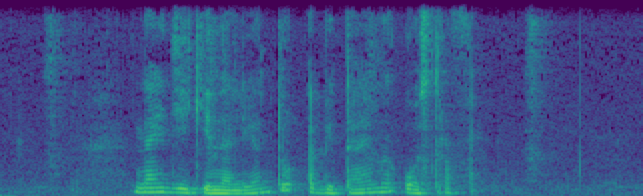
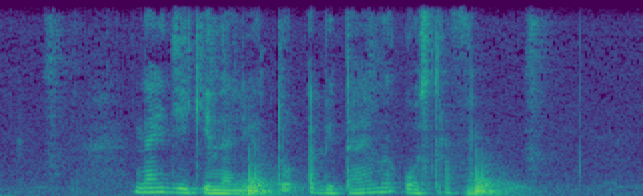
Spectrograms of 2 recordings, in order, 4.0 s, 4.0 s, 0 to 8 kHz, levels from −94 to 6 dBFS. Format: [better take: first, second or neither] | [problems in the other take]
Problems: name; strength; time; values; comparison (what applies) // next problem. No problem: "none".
first | background sound (Brass instrument); 2 dB above the speech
